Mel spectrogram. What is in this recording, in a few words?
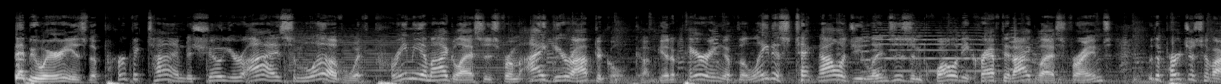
Promo Ad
